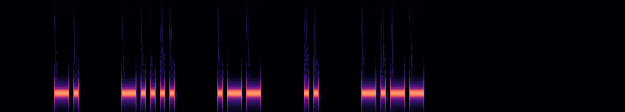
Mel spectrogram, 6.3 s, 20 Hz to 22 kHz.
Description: Morse code, heard as a keyed tone, about 25 wpm, spaced as for 14 wpm, 700 Hz. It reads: N6WIY
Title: USA Call Signs - 5 Characters - 3x Character Spacing - 25wpm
